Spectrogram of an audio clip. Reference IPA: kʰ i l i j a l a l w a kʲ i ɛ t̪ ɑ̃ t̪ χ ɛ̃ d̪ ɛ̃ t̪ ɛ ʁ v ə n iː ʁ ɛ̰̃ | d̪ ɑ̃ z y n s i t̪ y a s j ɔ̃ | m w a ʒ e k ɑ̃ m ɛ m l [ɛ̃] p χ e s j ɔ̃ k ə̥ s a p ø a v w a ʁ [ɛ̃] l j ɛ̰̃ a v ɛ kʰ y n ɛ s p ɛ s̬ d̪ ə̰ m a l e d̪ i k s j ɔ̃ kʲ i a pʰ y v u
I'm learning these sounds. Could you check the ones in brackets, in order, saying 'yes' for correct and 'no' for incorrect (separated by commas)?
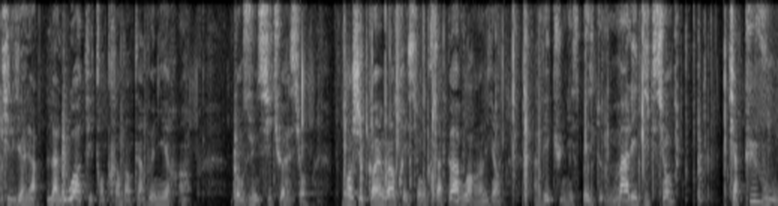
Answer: yes, yes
